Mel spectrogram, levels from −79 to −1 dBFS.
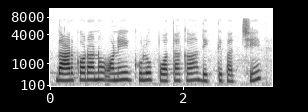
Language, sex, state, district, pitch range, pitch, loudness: Bengali, female, West Bengal, Cooch Behar, 245-275 Hz, 255 Hz, -19 LUFS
